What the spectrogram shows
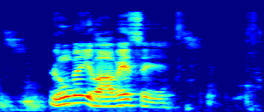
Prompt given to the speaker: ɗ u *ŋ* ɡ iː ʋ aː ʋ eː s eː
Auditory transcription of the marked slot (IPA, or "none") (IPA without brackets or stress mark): ŋ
